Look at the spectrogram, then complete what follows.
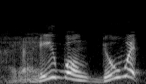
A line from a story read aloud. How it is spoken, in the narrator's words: Lenny cried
